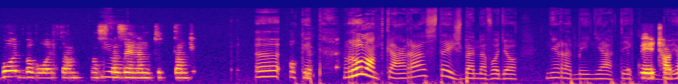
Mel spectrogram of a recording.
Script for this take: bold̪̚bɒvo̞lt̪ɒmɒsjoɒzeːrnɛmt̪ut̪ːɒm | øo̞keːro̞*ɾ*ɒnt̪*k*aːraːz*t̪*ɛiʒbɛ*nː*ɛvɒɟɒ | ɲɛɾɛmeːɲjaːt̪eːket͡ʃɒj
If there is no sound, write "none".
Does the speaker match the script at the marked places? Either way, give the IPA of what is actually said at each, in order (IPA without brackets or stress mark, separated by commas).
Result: l, k, t̪, nː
